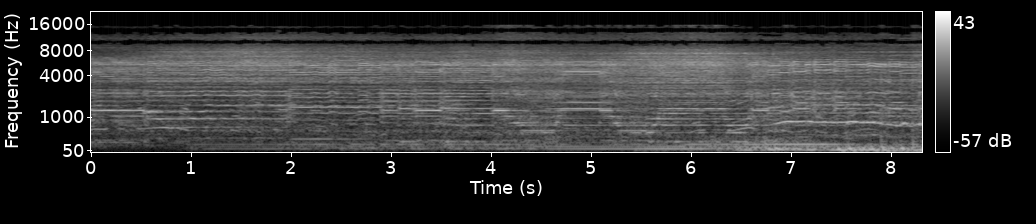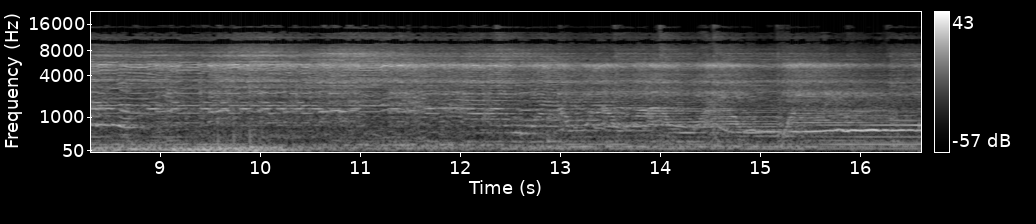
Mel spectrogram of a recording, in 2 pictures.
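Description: A rock band's amplified electric guitars playing a song's opening with bass guitar underneath, heard live in a concert hall. The low end grows louder about six seconds in, then settles back.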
